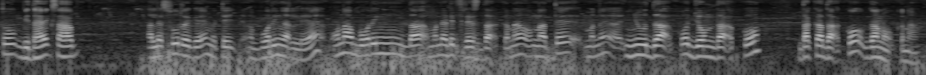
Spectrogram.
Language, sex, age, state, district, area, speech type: Santali, male, 45-60, Jharkhand, Bokaro, rural, spontaneous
